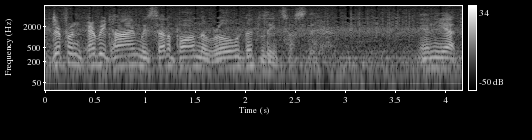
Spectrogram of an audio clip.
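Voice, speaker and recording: A man plays an eerie TV anthology host, mysterious and theatrical. He introduces the show with ominous deliberation. The sound is dull, with very loud noise all around him. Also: mid-range voice, fairly quick, close to an everyday voice.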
